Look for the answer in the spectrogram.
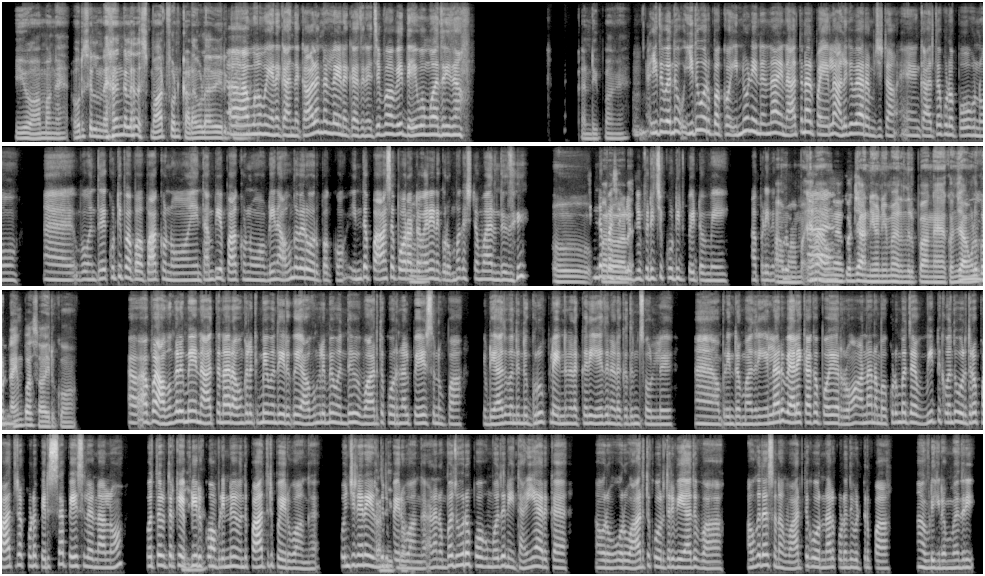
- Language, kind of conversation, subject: Tamil, podcast, பணிக்கு இடம் மாறினால் உங்கள் குடும்ப வாழ்க்கையுடன் சமநிலையை எப்படி காக்கிறீர்கள்?
- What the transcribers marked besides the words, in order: laughing while speaking: "நேரங்கள்ல அந்த ஸ்மார்ட் போன் கடவுளாவே இருக்கு நமக்கு"; laughing while speaking: "தெய்வம் மாதிரி தான்"; tapping; drawn out: "ஓ!"; chuckle; in English: "ம்"; in English: "டைம் பாஸ்"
